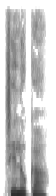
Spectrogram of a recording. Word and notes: ಚಿಲುಕ: ciluka

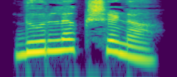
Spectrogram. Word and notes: ದುರ್ಲಕ್ಷಣ: durlakṣaṇa

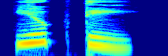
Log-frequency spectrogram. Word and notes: ಯುಕುತಿ: kannada

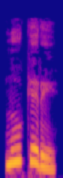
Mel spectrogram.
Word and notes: ಮೂಕೆರೆ: Kannada

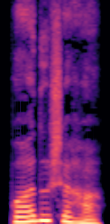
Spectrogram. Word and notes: ಪಾದುಶಾಹ: kannada

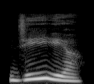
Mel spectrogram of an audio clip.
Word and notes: ಜೀಯ್ಯ: jīyya

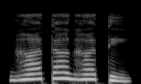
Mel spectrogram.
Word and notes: ಘಾತಾಘಾತಿ: ghātāghāti

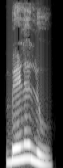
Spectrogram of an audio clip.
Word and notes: ಬೆಳಲು: beḷalu

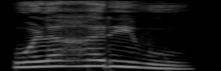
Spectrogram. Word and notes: ಒಳಹರಿವು: oḷaharivu

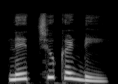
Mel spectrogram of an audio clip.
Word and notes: ನೆಚ್ಚುಕಡ್ಡಿ: Kannada

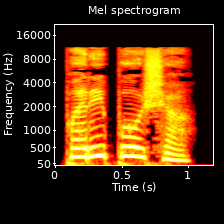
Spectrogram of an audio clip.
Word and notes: ಪರಿಪೋಷ: pari pōṣa

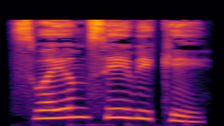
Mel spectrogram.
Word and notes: ಸ್ವಯಂಸೇವಿಕೆ: svayam sēvike

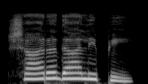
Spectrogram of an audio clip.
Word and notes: ಶಾರದಾಲಿಪಿ: kannada

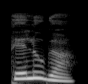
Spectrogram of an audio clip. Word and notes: ತೆಲುಗ: teluga

